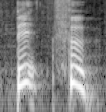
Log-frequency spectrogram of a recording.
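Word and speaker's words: Phở: Comment comment c'est la traduction Comment on l'écrit PH PHO, mais ça se prononce P feu. – comme pot-au-feu.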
